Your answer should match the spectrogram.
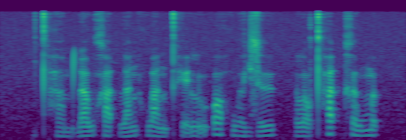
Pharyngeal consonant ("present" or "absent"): absent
